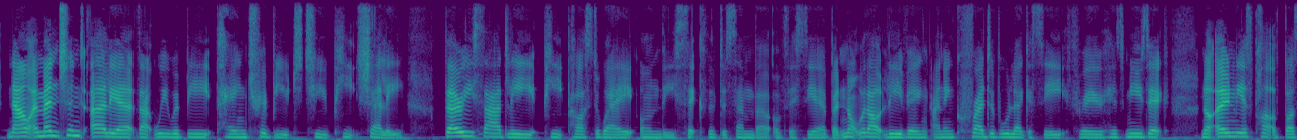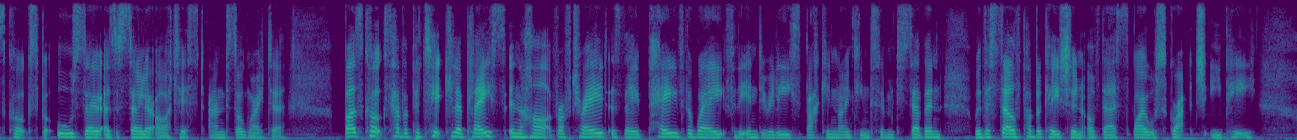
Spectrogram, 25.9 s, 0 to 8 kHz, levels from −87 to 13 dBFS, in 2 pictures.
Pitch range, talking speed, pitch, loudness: 170-200 Hz, 190 wpm, 180 Hz, -29 LUFS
